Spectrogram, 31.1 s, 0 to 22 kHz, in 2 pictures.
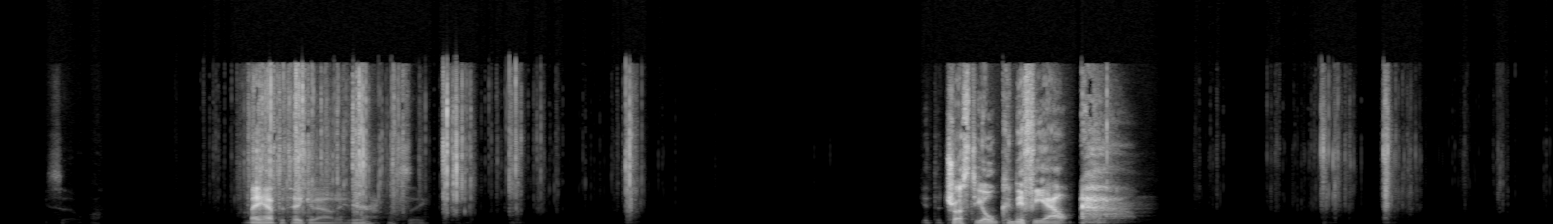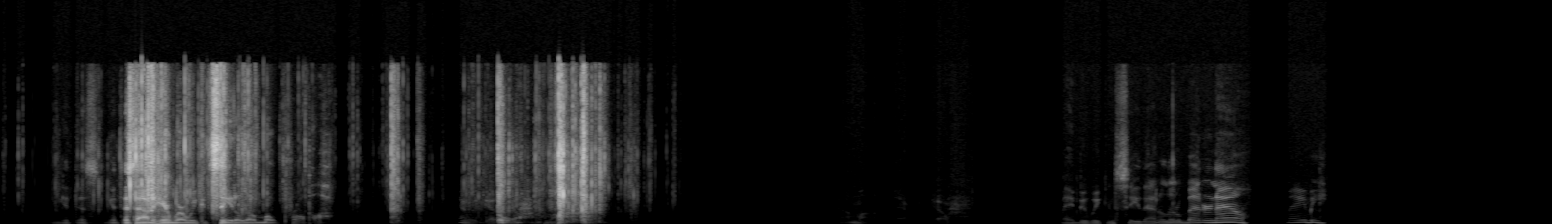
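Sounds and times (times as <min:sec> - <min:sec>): cardboard card crinkling: 0:02.2 - 0:06.5, 0:12.7 - 0:14.3, 0:16.4 - 0:18.8, 0:19.4 - 0:22.1.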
